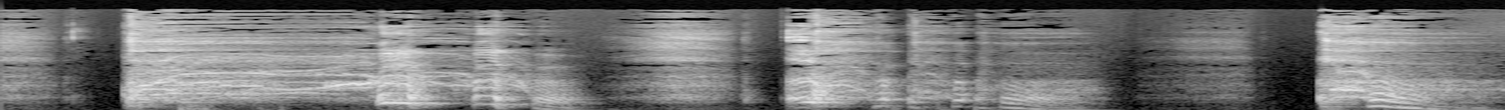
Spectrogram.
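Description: Several harsh, voiced coughs and throat-clearing bursts in a small room, with breaths between; repeated coughing, acted.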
